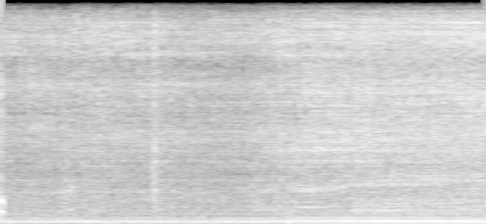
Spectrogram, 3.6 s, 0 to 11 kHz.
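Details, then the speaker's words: 2002 Honda Rancher 350 ATV after rebuild, starting and riding off; single-cylinder thumps at slightly high idle and pulls away smoothly, quiet, no knocks or rattles: normal running. "I want to show you guys what it sounds like. It's nice and quiet now. Very nice and quiet. This motor's mint. Starts right up."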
